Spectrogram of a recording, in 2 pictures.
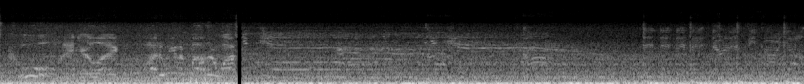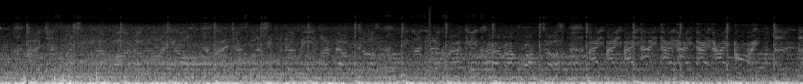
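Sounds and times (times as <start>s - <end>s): car tyres and engine rumble: 0.0s - 16.0s
faint music: 0.0s - 16.0s.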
